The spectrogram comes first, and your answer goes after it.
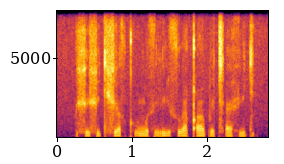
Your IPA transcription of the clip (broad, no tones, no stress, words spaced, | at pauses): xʲoxʲutʲxʲɒθ kʷʰiŋʷiθri θuɪ̯qʼu pet͡sʼæhitʲ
